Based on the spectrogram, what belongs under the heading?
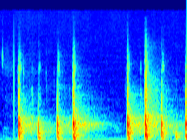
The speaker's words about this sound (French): L'on frappe à la porte.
